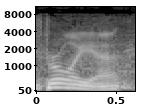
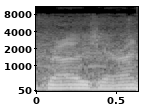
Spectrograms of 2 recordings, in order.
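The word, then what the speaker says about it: Broja: He plays internationally for Albania, and the reason he wants to be called Breuer is because that's how they say it in Albania.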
